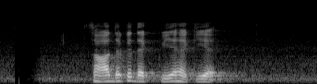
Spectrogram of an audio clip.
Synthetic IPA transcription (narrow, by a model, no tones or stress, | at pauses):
saːd̪əkəd̪ækʋijəɦækijə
